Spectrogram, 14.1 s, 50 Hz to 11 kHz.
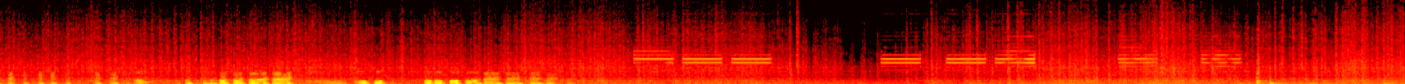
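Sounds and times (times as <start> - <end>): electronic horn beeping: 6.4 - 7.8, 8.8 - 10.4, 11.1 - 12.6.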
